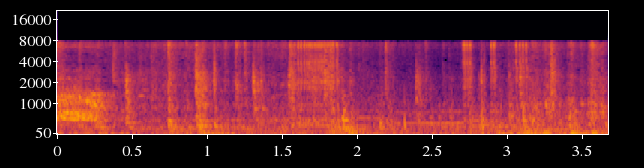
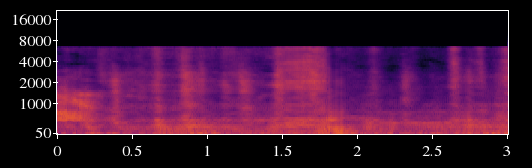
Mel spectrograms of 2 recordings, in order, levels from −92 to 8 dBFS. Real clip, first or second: first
